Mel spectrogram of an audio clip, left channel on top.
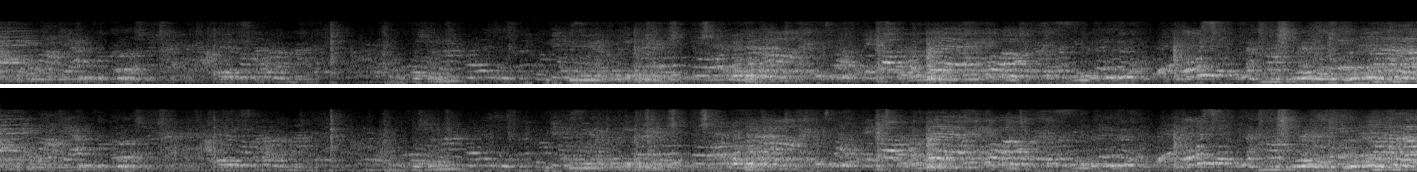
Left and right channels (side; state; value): both; normal; correlation 0.58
